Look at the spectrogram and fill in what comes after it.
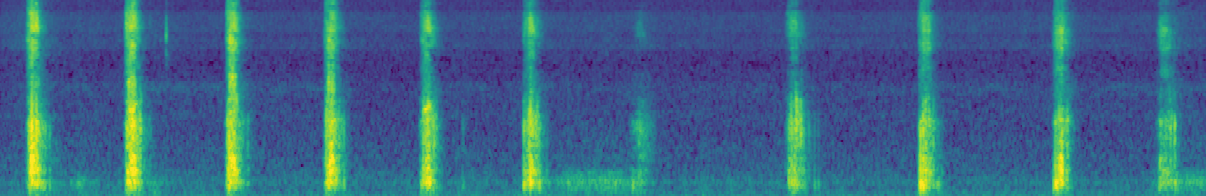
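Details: Cat coughing that the vet said not to worry about but the owner thinks is abnormal: about ten short, dry, sharp expulsive bursts roughly once a second, with faint breathing between.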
